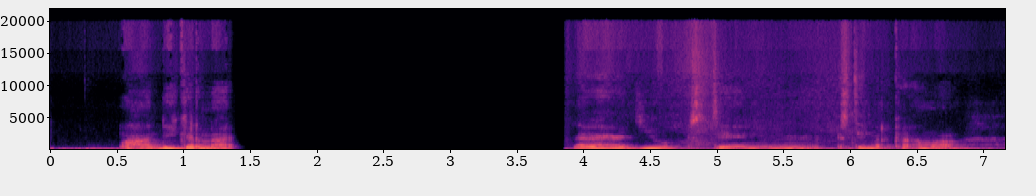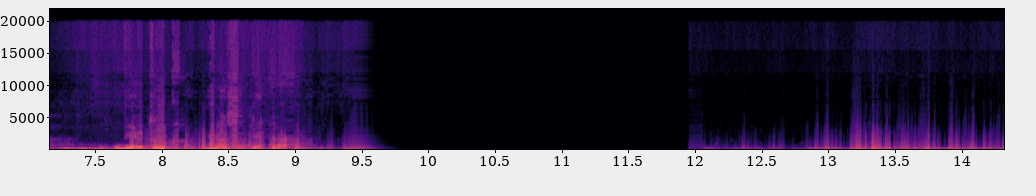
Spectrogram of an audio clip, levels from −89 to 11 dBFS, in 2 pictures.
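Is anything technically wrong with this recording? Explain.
Yes. At 1.35–3.87 s and again at 9.45–11.96 s, a long network dropout, likely lost packets, removes about 2.5 s; a brief fading tail gives way to silence, appearing as a blank gap on the spectrogram and a flat waveform.

From 7.76 s to the end, the speech takes on a metallic robotic sound from repeated short buffers. Audio likely arrives too seldom, so a 5 ms chunk loops, making most of the sound a rigid 200 Hz buzz. On a spectrogram this shows as evenly spaced horizontal harmonics, and the waveform as a regular repeating pattern.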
